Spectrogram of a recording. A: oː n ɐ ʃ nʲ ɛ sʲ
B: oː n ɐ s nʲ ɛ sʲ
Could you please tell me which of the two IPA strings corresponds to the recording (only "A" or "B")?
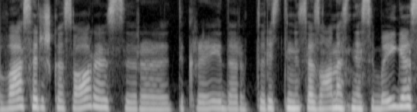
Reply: B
